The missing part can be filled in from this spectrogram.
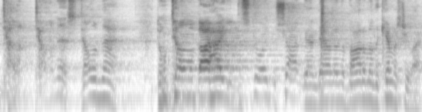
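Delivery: encouraging stage half-whisper. Retelling encouragement half-whispered during an interview: imitating a half-whisper. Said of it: "he's whispering encouragement to me".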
